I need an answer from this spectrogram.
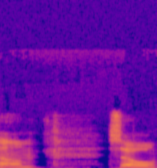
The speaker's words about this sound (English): Forgive me for yawning.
